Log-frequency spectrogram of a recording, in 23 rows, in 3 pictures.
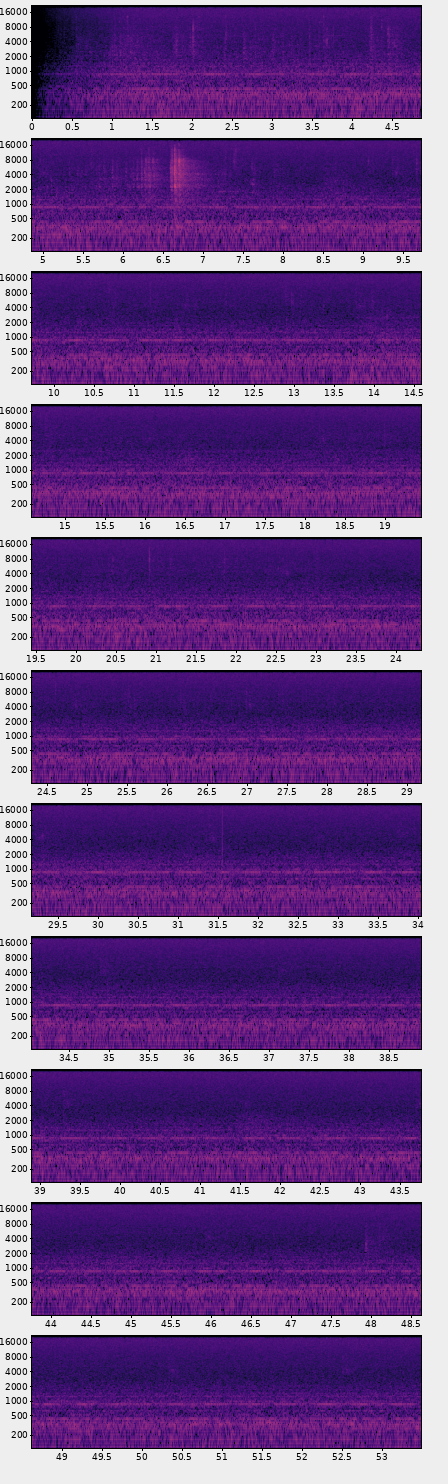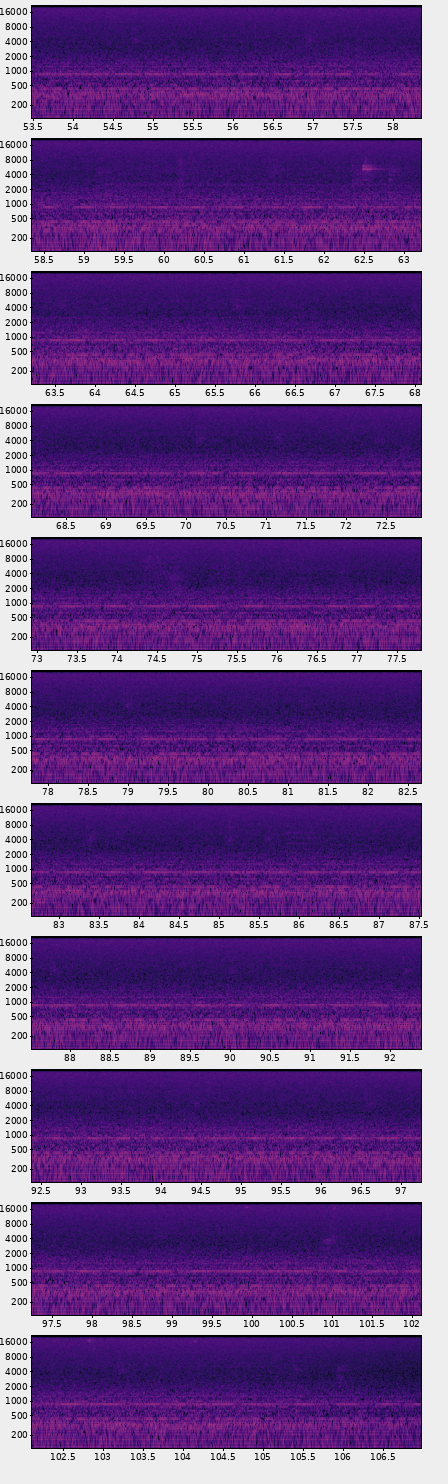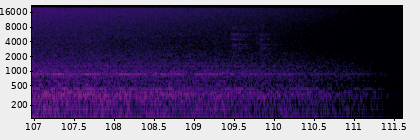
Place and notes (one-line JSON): {"title": "berlin, friedelstraße: stromkasten - the city, the country & me: electrical pillar box", "date": "2010-08-12 03:11:00", "description": "the city, the country & me: august 12, 2010", "latitude": "52.49", "longitude": "13.43", "altitude": "45", "timezone": "Europe/Berlin"}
